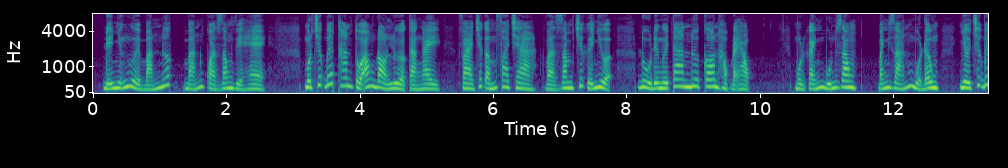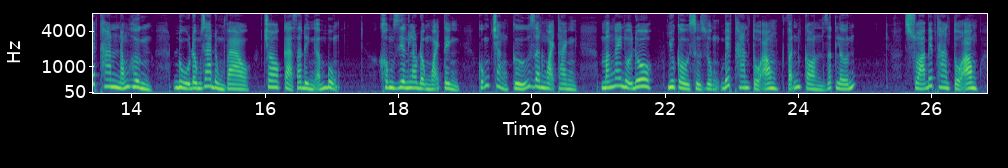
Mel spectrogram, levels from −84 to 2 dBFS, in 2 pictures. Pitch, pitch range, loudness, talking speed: 205 Hz, 180-235 Hz, -20 LUFS, 215 wpm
